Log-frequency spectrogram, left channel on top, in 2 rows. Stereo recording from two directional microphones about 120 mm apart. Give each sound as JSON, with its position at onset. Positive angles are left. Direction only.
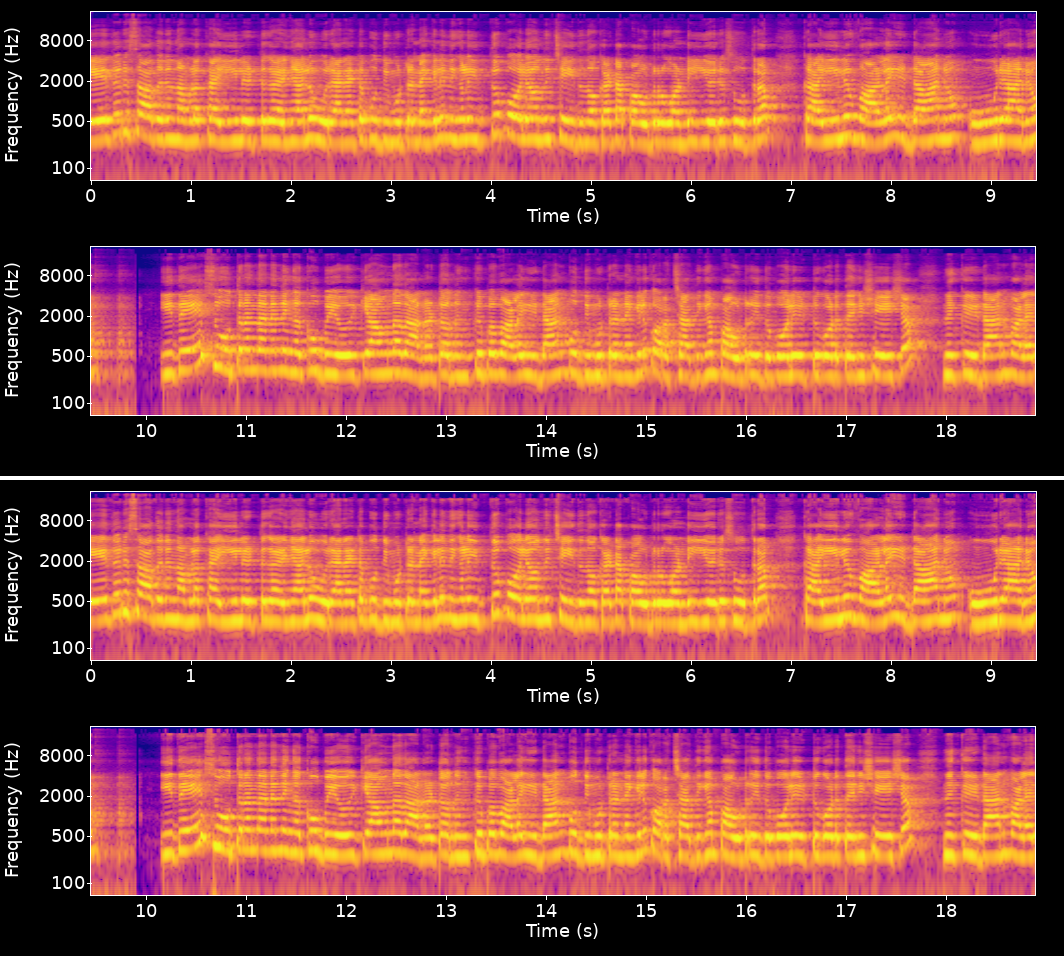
{"t": 0.0, "sound": "a woman's voice", "side_deg": -30}
{"t": 10.2, "sound": "a woman's voice", "side_deg": -30}
{"t": 18.3, "sound": "speech", "side_deg": -55}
